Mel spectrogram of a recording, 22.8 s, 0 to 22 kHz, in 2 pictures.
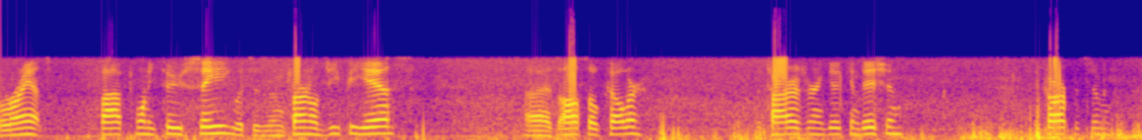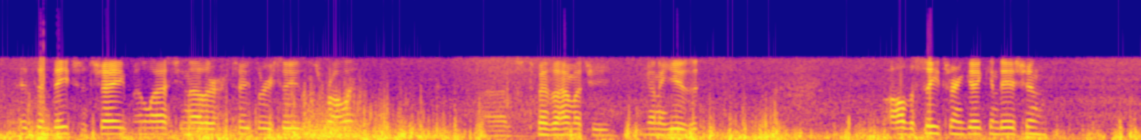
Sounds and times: Wind noise (microphone): 0:04.0 - 0:05.6, 0:06.4 - 0:22.8.

